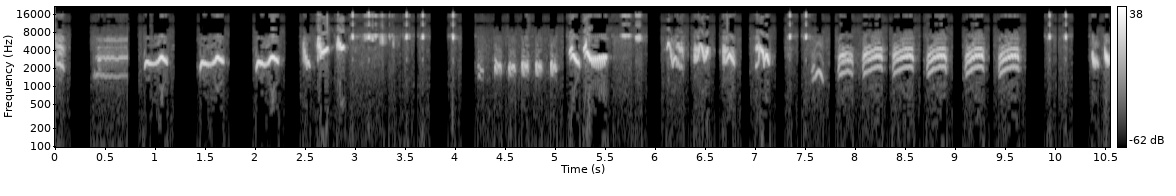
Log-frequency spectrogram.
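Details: Song thrush singing clear, varied phrases in the 2–8k range, each motif repeated several times; a run of five or six identical rising notes closes the passage, with no other sounds.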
